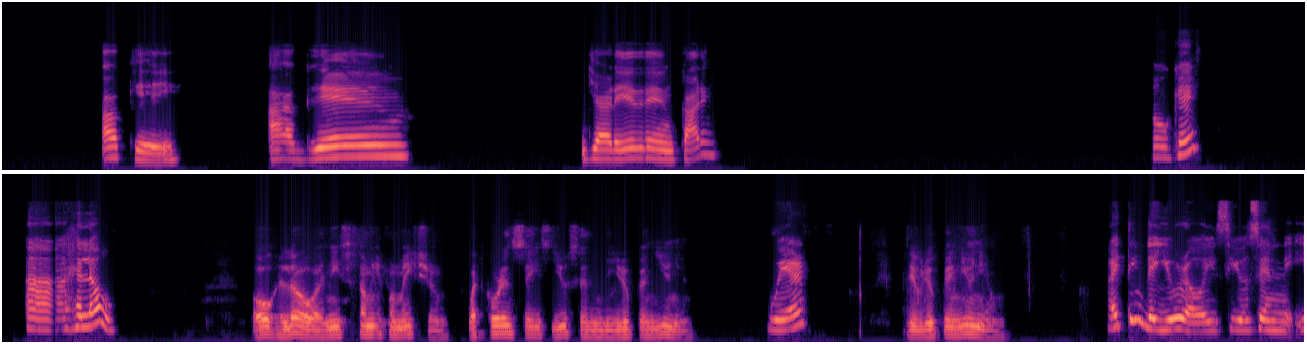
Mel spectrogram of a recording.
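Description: A man speaks calmly over an online call, in short phrases with pauses.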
